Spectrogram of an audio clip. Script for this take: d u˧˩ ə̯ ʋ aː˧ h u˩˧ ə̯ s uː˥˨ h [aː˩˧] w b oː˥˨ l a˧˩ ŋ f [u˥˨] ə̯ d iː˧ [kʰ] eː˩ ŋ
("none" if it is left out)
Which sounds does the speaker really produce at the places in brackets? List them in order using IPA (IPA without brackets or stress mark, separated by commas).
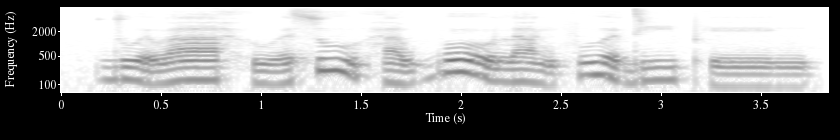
a˩˧, u˥˨, pʰ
